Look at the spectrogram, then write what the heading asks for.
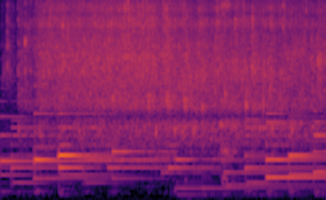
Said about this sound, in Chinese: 故事还没讲完呢，所以你们鼓掌鼓得早了一点。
